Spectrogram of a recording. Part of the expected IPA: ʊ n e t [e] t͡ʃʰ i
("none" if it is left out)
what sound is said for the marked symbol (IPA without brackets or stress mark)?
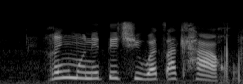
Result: e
